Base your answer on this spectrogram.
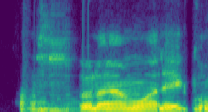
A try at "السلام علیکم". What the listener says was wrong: پتہ نہ آپ نے سلام ٹھیک نہیں کیا. عین کو نکالے گا.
